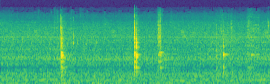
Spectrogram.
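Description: Metal spoon clinking against a metal saucepan as melted butter is spooned out: four sharp clinks, the loudest a little over a second in, over a steady low background noise.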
